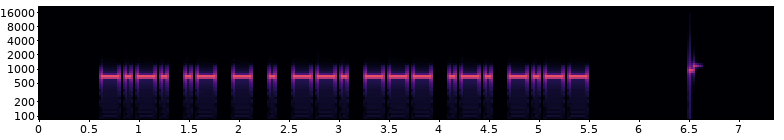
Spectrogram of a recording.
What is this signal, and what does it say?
Morse code, heard as a keyed tone, about 21 wpm, 700 Hz. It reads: CATEGORY
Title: Sentences from Top 1000 Words - Review Part 7 - New Word Drill - 20wpm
